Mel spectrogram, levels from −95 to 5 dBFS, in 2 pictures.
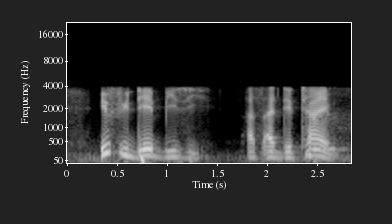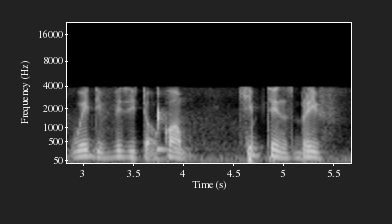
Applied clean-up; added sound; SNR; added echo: none; Raindrop / Drip; 8 dB; none.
